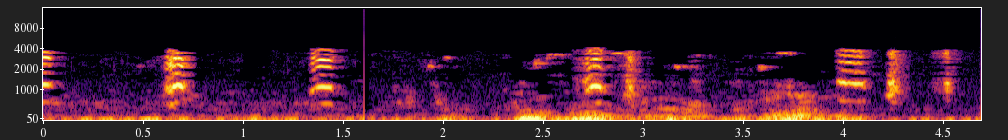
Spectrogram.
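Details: Young captive zebra finch aged 25 days, first brood, producing a string of nasal honking calls, some clustered in quick pairs, over low thumping handling noise.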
